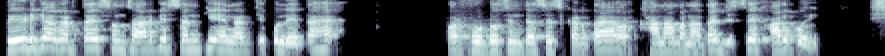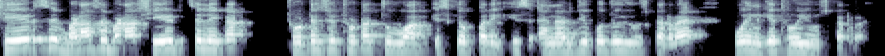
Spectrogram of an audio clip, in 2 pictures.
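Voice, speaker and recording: A man's voice: high voice, fairly even intonation, a little fast, a little mellow. A man teaching an exam-prep geography lecture, chatty and informal, who keeps asking his students rhetorical questions.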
